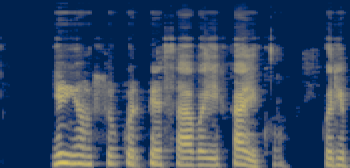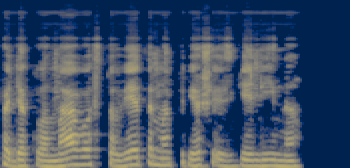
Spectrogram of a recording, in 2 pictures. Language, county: Lithuanian, Utena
